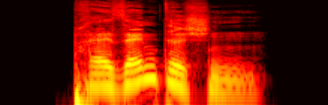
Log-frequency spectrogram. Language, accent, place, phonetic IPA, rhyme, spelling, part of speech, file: German, Germany, Berlin, [pʁɛˈzɛntɪʃn̩], -ɛntɪʃn̩, präsentischen, adjective, De-präsentischen.ogg
- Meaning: inflection of präsentisch: 1. strong genitive masculine/neuter singular 2. weak/mixed genitive/dative all-gender singular 3. strong/weak/mixed accusative masculine singular 4. strong dative plural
